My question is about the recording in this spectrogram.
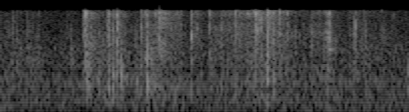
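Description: Thin plastic wrapper crinkling in the hands while a frozen sandwich is handled: a quick run of faint crackles starting about half a second in.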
